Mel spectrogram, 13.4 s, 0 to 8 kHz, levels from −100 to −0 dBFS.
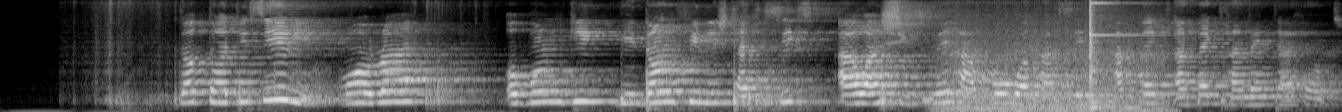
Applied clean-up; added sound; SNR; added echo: none; Microwave oven; 4 dB; reverberation time 1.9 s.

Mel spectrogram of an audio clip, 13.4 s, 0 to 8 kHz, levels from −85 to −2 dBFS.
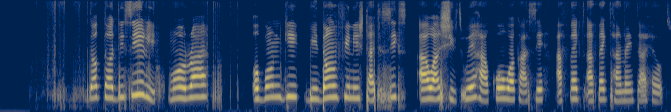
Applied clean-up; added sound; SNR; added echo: none; none; none; none.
